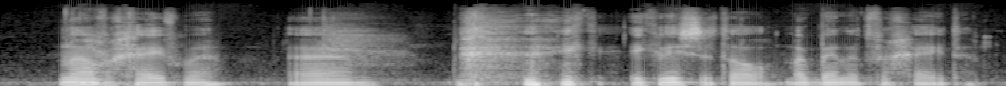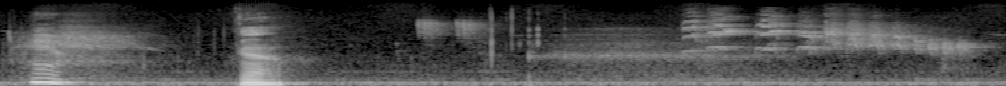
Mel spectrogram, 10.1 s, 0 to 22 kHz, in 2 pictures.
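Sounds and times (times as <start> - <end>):
low steady hum: 0.0 - 10.0
speech: 0.3 - 5.5, 6.2 - 6.5
laughter: 1.7 - 3.0
birds chirping outdoors: 7.1 - 7.6, 8.4 - 10.0.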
